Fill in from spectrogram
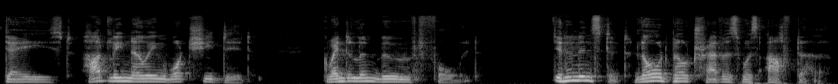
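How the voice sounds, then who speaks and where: Male audiobook narrator, swooping intonation, slightly rough husky tone, theatrical storytelling with melodramatic flourish. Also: mid-range voice, animated, slow, darkish tone. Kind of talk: expressive scripted story narration.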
